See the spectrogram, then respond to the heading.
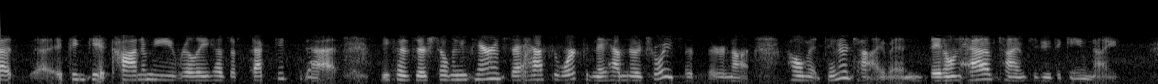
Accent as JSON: {"language": "English", "region": "Illinois", "country": "United States", "said": "I'm from Illinois, too. And a lot of what you said just kind of reminded me of home."}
